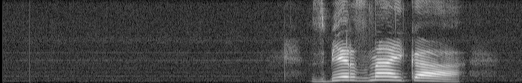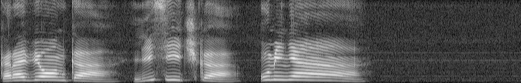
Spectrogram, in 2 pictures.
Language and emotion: Russian, positive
